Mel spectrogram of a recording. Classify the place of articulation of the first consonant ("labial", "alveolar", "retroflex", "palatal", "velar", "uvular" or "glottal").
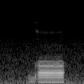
velar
